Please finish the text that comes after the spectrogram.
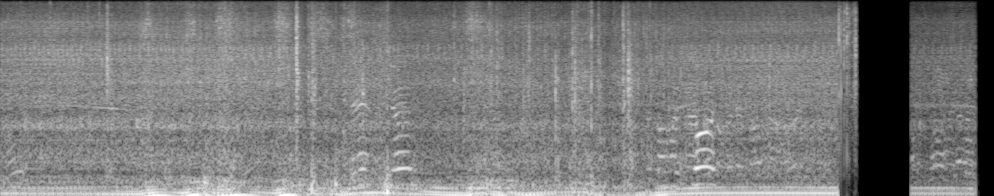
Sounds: Speech

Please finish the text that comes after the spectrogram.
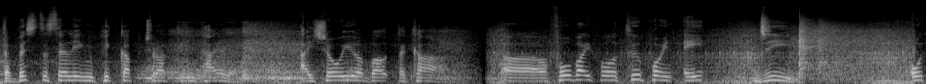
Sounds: Vehicle, Speech

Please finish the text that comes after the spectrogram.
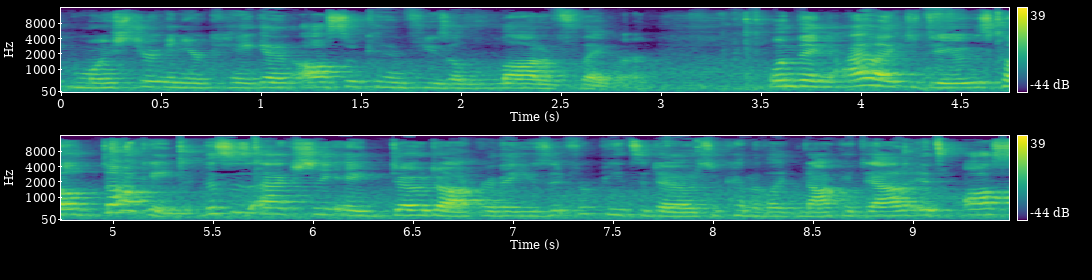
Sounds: Speech

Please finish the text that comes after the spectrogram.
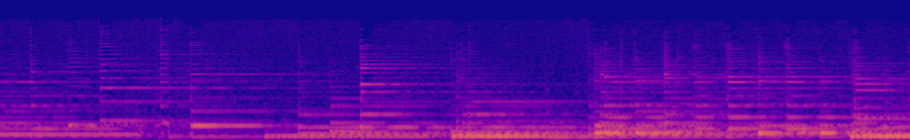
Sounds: Plucked string instrument, Musical instrument, Bass guitar, Music, Guitar, Strum

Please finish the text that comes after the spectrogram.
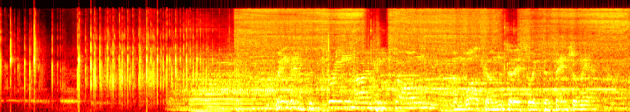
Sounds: Speech, Music, inside a small room

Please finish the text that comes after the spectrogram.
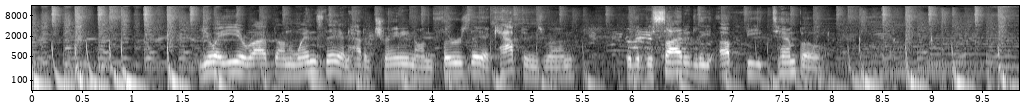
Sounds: Speech, Music

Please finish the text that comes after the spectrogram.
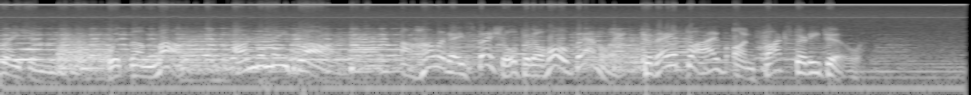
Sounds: Speech, Music

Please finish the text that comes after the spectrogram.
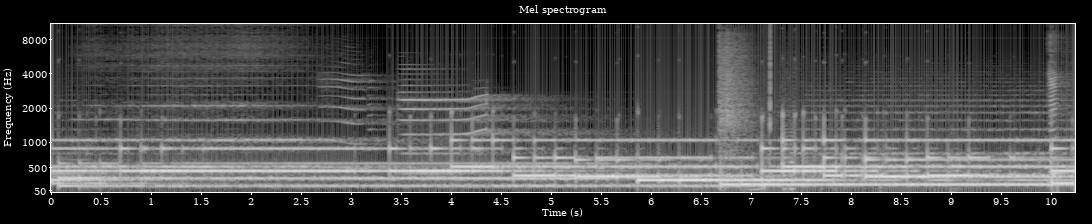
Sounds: Ambient music, Electronic music, Trance music, Music

